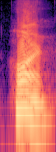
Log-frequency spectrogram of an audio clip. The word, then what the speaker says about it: Horn: Horn. Horn. Yeah, like the horn.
